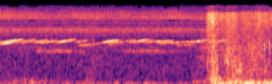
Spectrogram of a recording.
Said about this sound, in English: Explosion sound? Oh, that was the nuke going off. That sounds pretty far away.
